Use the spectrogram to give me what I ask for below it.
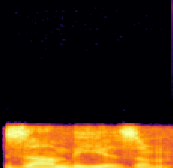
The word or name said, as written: zombiism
